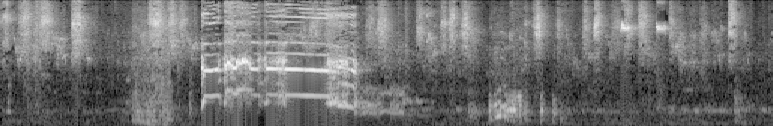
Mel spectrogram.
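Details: A farm-village rooster crows once for about two seconds, a loud, rough, sustained call with a slight rise, then a drawn-out falling ending. Scattered clucks, chirps and clicks fill the quieter stretches around it.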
